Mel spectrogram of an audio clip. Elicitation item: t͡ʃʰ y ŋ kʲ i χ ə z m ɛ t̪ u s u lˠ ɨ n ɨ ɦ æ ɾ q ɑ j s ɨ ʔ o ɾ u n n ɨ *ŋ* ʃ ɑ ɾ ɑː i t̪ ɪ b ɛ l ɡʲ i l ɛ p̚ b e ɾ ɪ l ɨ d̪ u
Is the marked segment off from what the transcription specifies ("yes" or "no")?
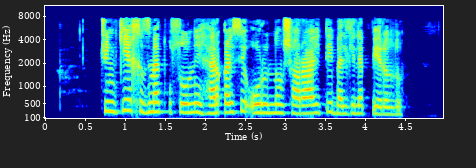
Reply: no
